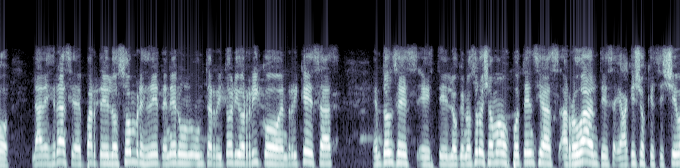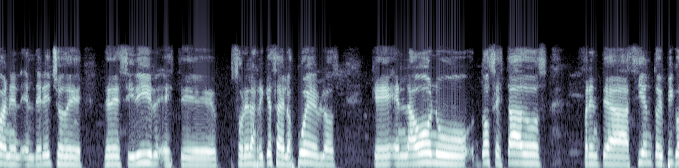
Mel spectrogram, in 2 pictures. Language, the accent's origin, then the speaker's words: Spanish; Argentina; nos convoca a estar unidos, nosotros principalmente como argentinos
